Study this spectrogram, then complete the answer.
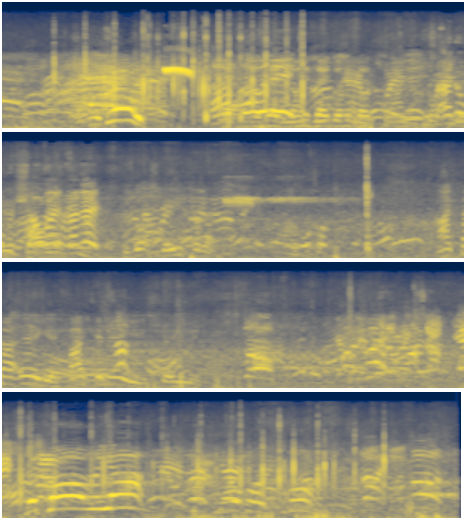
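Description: Young men shout and call out to each other on an open field.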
